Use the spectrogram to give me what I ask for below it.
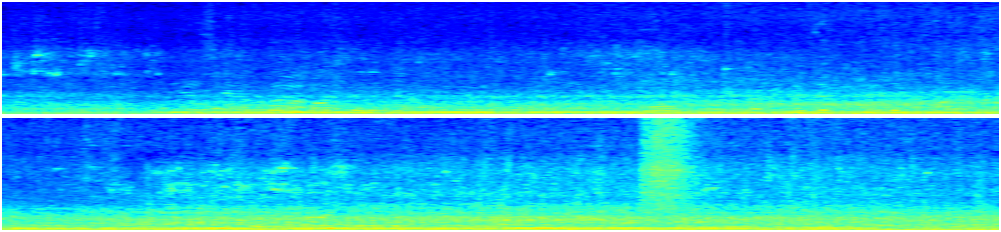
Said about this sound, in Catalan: Això és un camió, eh? Això és indubtable que és un camió.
